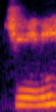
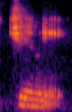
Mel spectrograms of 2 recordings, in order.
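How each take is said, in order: First: The word sounds like 'genie', with a long vowel. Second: The word sounds like 'ginny', with a short vowel. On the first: The speaker calls it wrong. "they keep pronouncing it Genie" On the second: The speaker calls it right. "it's Ginny"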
